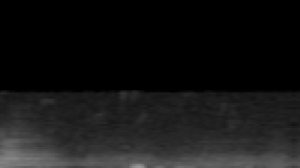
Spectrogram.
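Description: Faint outdoor background noise with one short, dull thump about a second in.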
